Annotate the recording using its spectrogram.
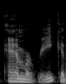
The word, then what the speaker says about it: Amerike: So according to this claim, Richard Amarik, and that's spelled Amerike,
